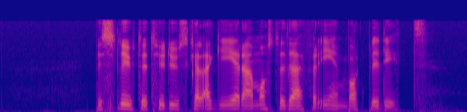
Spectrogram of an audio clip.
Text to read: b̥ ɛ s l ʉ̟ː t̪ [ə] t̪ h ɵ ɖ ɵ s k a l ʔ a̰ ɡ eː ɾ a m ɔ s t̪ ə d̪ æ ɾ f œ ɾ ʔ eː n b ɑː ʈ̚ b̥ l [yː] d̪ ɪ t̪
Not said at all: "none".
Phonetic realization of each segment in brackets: ə, iː

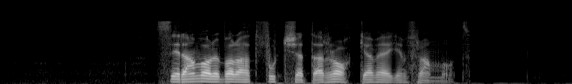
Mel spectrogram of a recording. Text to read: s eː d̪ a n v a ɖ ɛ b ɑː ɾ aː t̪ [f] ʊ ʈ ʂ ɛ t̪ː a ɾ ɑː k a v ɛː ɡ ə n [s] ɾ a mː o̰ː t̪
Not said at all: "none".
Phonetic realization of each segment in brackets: f, f

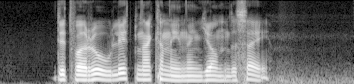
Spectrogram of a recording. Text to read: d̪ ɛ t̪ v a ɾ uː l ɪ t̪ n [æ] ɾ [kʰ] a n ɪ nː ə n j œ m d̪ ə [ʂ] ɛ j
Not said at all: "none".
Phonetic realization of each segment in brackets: æ, kʰ, s

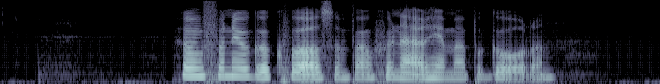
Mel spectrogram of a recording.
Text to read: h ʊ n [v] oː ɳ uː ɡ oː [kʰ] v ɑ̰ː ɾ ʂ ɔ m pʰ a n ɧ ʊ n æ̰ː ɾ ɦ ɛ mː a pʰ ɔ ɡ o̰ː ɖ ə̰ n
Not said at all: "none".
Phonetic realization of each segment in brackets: f, kʰ

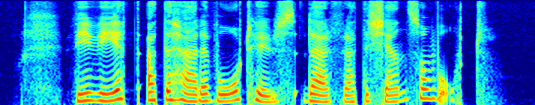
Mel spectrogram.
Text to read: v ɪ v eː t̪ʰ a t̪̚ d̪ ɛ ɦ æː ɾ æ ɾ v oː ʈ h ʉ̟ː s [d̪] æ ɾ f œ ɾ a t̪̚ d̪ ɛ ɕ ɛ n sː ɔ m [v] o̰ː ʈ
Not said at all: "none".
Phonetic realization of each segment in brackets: d̪, v

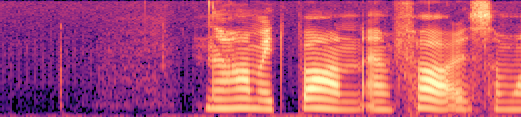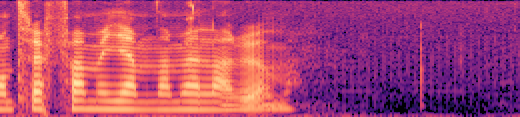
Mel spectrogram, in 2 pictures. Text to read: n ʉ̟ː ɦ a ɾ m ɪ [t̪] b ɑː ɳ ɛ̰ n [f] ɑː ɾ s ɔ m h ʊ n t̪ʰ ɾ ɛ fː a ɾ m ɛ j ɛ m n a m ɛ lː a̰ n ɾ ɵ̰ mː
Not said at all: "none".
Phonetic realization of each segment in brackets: t̪, f

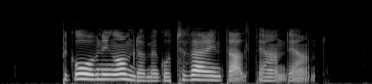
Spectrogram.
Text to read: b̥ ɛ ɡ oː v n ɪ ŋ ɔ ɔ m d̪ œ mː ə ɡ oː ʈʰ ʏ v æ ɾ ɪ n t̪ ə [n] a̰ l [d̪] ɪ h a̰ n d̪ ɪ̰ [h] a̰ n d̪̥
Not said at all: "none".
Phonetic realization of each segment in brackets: none, t̪, h

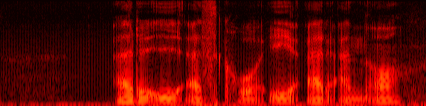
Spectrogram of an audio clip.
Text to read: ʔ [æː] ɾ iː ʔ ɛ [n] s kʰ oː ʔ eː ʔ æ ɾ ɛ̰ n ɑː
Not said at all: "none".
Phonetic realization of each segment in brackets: æ, none

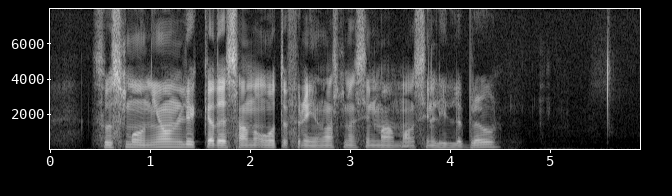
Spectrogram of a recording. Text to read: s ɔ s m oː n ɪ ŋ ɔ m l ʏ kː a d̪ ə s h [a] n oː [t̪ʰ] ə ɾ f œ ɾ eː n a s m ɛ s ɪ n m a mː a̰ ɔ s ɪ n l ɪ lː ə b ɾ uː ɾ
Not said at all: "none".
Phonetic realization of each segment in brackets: a, t̪

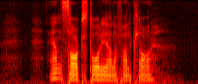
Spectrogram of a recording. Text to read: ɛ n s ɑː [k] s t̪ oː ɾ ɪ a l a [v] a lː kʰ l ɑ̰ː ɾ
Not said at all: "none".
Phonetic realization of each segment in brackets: k, f

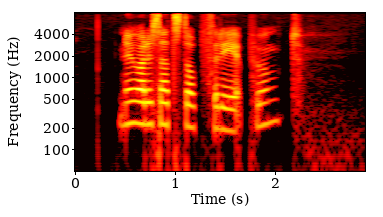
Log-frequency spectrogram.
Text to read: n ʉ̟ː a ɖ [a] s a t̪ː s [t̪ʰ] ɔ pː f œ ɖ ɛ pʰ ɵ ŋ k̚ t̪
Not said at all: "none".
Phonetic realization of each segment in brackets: ɛ, t̪

